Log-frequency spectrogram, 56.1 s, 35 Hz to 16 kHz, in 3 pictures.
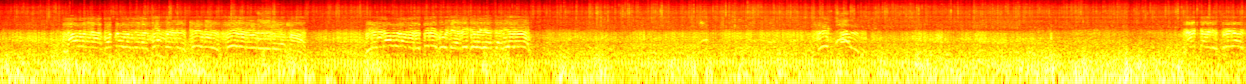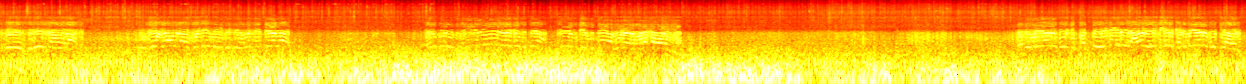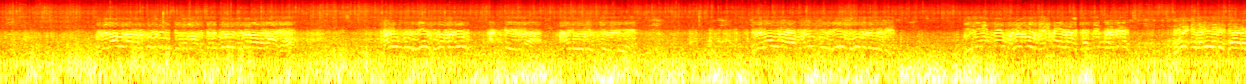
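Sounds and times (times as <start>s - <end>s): engine and wind rumble: 0.0s - 56.0s.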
